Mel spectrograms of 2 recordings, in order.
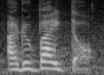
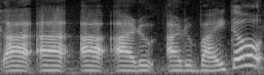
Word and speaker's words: アルバイト: So for instance, there's a word in Japanese called arubaito.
